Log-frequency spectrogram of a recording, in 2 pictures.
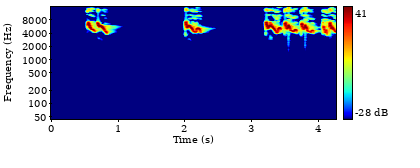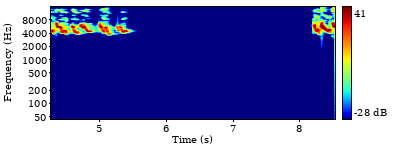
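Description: An Indian white-eye gives thin, high, wavering notes: two single calls, then a quick run of about nine, then another after a pause. No other sounds.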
